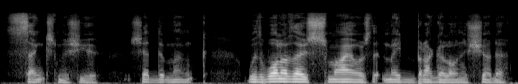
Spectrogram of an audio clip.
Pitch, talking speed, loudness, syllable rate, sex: 105 Hz, 160 wpm, -20 LUFS, 5.2 syllables/s, male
